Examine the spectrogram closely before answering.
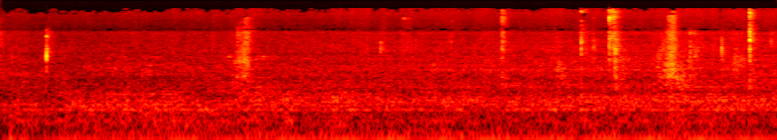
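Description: Knife cutting along the back of a whole cobia being filleted, with several small clicks and scrapes over a steady low hum.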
